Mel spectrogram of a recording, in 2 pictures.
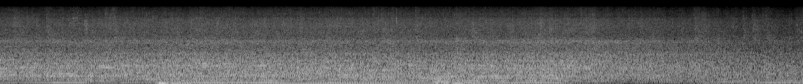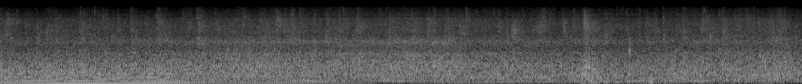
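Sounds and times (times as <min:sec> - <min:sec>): low hum: 0:00.0 - 0:13.4
heavy rain pouring: 0:00.0 - 0:16.0.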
